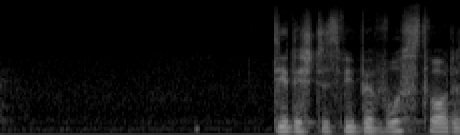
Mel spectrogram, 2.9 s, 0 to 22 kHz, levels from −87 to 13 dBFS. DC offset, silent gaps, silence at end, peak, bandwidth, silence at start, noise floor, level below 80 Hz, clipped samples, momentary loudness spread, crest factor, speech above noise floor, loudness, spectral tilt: under 0.1%; none; 0 s; -22 dBFS; 19.5 kHz; 1.7 s; -70 dBFS; under -90 dBFS; under 0.1%; 3 LU; 20 dB; 33 dB; -38 LUFS; -5 dB/octave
